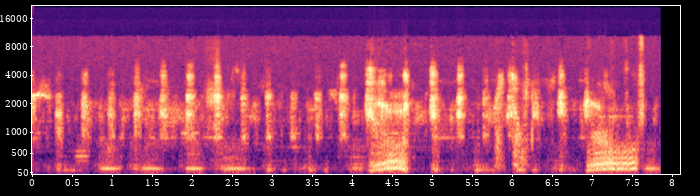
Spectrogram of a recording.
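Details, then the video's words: A puppy attacking a king cobra, snarling and growling in rough bursts. Short snuffling yips and pants run throughout, broken by two loud, harsh growling outbursts midway and near the end. "Puppy Attacks King Cobra!!!!"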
